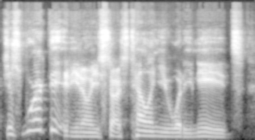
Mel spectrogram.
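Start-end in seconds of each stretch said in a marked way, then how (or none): 0.0-0.7 high, hurried instruction; pilot voice. Acted. Co-pilot instructing Nick at the controls. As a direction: tell him quickly what to do. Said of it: "he's like".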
